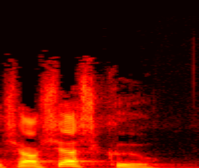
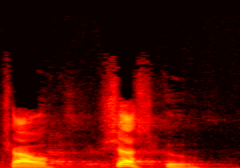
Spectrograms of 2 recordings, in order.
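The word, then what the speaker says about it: Ceaușescu: and I'm going to try to say his name as best I can, Ceausescu. Doesn't look like that, but that's how they say you say it. Ceausescu.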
